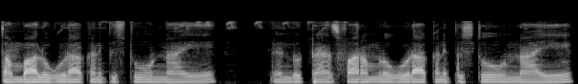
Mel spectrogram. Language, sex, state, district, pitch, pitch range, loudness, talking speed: Telugu, male, Telangana, Hyderabad, 110 Hz, 105-110 Hz, -20 LUFS, 105 wpm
